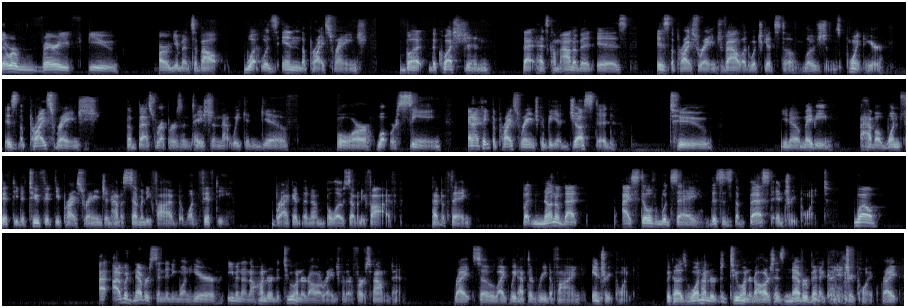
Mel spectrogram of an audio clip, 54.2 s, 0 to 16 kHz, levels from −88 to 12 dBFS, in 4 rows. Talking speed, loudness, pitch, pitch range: 160 wpm, -24 LUFS, 100 Hz, 90-110 Hz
